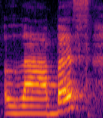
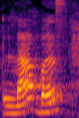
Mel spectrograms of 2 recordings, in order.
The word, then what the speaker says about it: labas: En lituano la L tanto puede ser más suave como más firme, por así decirlo, y en la palabra labas es más firme, ¿no?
